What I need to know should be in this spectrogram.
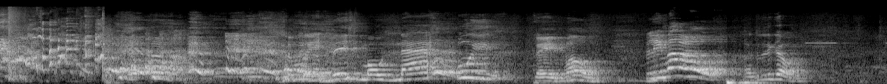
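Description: A group of young men and a man burst out laughing close by.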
